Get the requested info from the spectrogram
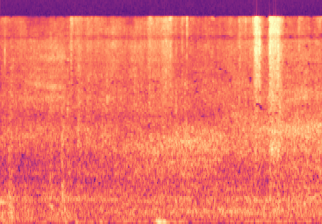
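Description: Low, steady background rumble with a single dull thump about two seconds in.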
